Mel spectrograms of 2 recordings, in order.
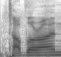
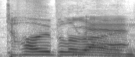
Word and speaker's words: Toblerone: You got some Toblerone there in the cupboard?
